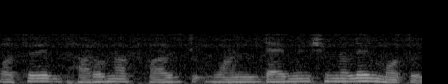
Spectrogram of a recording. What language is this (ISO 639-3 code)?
ben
